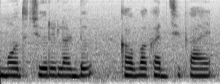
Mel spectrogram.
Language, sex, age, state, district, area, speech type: Telugu, female, 18-30, Andhra Pradesh, Kurnool, rural, spontaneous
